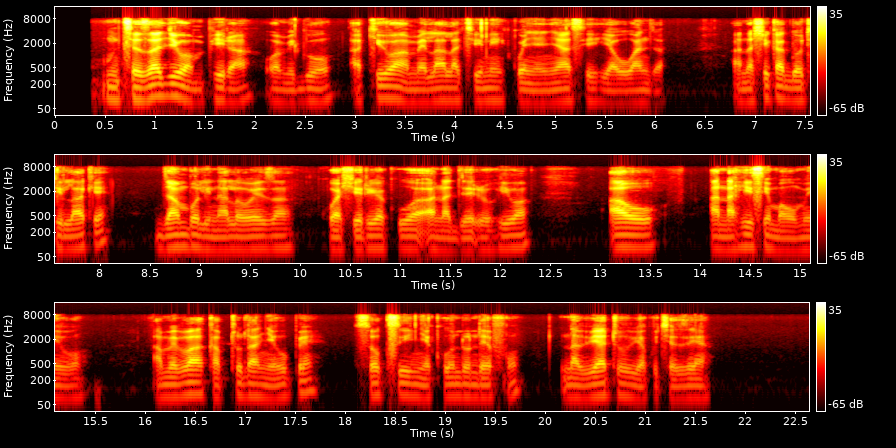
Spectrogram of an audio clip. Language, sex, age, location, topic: Swahili, male, 25-35, Nairobi, health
